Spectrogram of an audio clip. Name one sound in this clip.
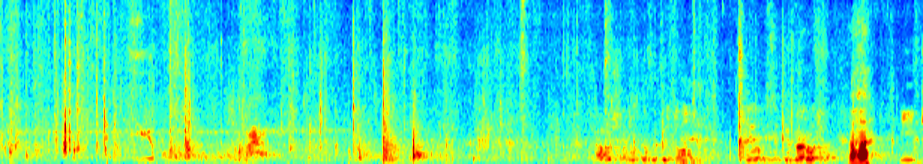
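Footsteps scuff on a concrete floor in an echoing corridor.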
